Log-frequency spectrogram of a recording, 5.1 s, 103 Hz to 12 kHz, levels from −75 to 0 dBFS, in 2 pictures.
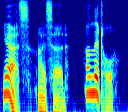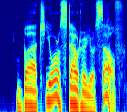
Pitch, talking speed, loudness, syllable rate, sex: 145 Hz, 105 wpm, -18 LUFS, 3.2 syllables/s, male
